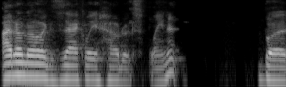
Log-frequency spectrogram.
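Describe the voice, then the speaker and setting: Speaking at medium pitch, a man shows ordinary pitch variation. He keeps a fairly slow pace. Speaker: YouTuber hosting live Q&A. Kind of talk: live stream Q&A chat. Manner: halting; sounds mad when explaining viewpoint.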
